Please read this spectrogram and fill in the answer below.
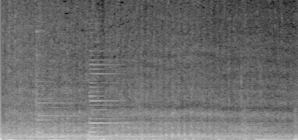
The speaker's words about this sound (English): Helicopter. Off she goes.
